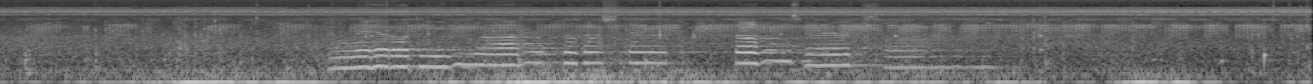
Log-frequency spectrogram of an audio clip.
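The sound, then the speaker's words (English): Trees squeak and creak in the wind: a run of wavering, pitched groans with rising and falling tones over a steady rushing hiss, lasting several seconds before fading back into the windy background. “When the wind blows, occasionally you can hear the trees make a little squeaking, creaking noise.”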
